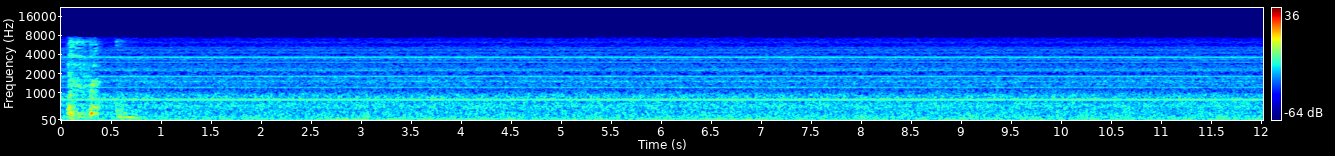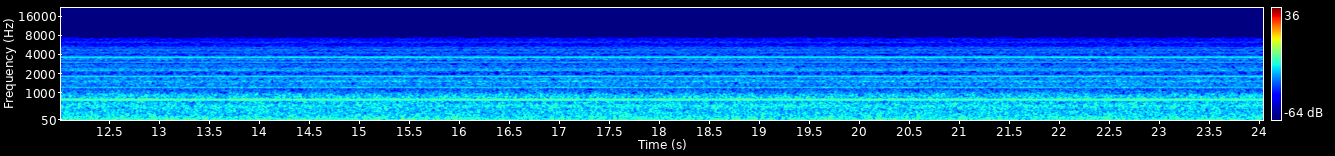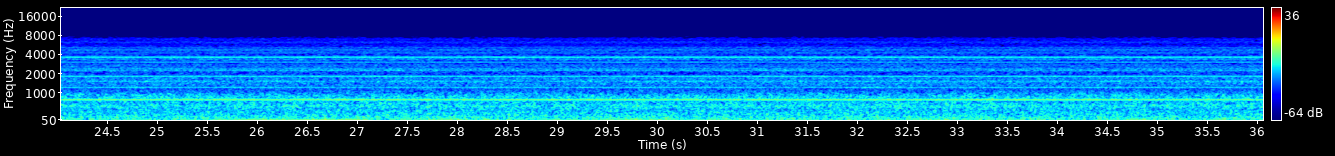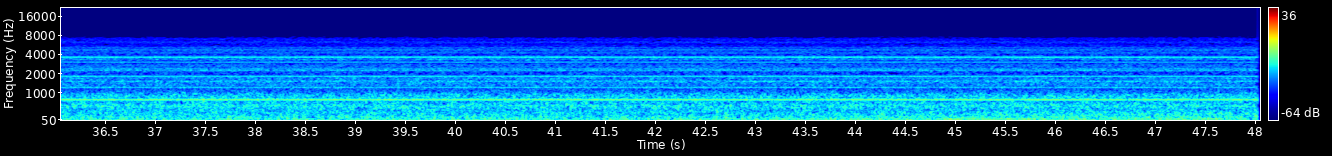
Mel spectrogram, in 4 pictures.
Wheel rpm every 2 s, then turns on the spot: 0, 0, 0, 0, 0, 0, 0, 0, 0, 0, 0, 0, 0, 0, 0, 0, 0, 0, 0, 0, 0, 0, 0, 0.
none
